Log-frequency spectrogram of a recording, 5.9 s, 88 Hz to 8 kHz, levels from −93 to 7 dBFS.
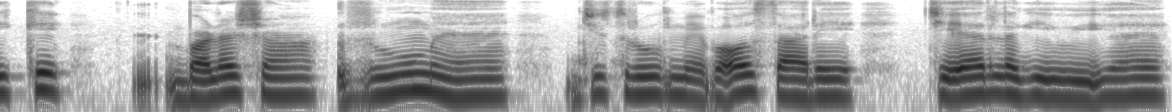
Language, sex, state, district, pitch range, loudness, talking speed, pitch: Hindi, female, Goa, North and South Goa, 165-185 Hz, -17 LUFS, 145 wpm, 175 Hz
